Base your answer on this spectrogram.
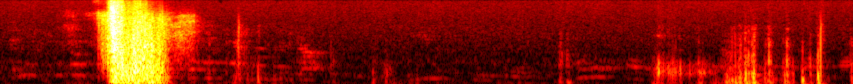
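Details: A Chinchilla Persian cat gives a single sharp, explosive sneeze, followed by soft rustling; after sneezing it makes a cackling "kekeke" sound.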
